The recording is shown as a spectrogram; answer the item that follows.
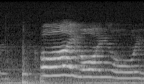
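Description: A high voice sings one long held note, starting about half a second in and sliding slowly downward in pitch, made as noise for a noise-meter game.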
